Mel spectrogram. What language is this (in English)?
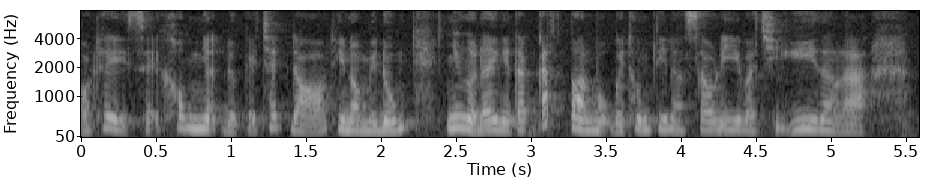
Vietnamese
